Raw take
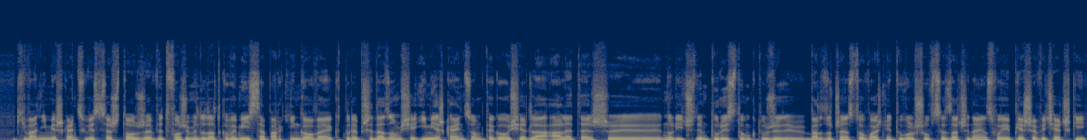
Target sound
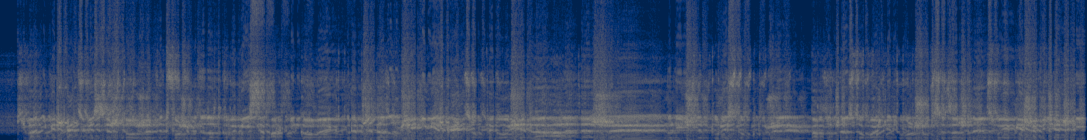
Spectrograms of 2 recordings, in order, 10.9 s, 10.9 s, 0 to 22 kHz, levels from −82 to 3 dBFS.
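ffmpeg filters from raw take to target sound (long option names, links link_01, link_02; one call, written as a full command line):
ffmpeg -i in.wav -af "highpass=frequency=1900:width_type=q:width=1.5,volume=33.5dB,asoftclip=hard,volume=-33.5dB,aecho=1:1:60|156|309.6|555.4|948.6:0.631|0.398|0.251|0.158|0.1" out.wav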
